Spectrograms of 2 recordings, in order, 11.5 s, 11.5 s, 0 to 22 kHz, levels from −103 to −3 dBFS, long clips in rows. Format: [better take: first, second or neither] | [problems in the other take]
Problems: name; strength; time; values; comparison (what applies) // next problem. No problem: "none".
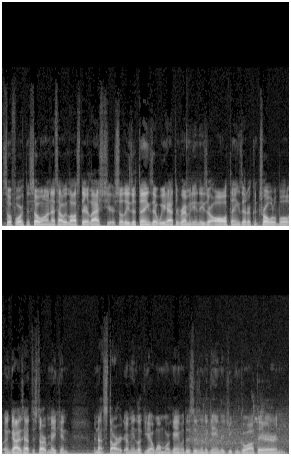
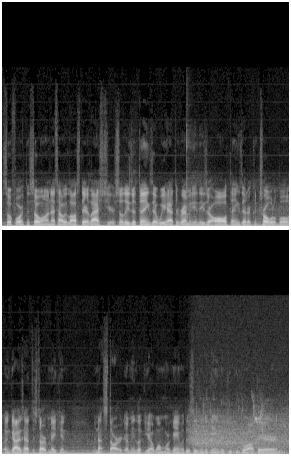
first | traffic noise; loud; throughout; 9 dB below the speech; faint in the first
